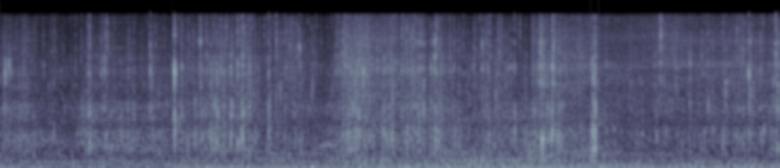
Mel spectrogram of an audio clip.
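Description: Fingertips and long painted nails scratch and tap across a medium flat cardboard gift box wrapped in purple tissue paper with a small sticker seal, lying closed and hollow on a table. The paper crinkles and crackles continuously, with sharp brief taps standing out over a steady low rumble.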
